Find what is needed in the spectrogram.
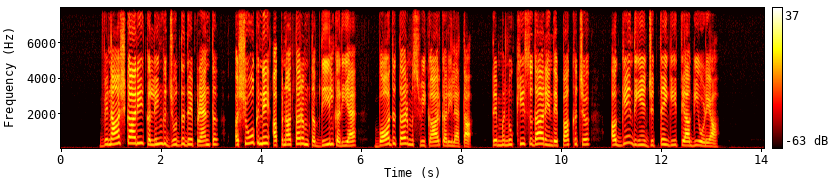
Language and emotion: Dogri, neutral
